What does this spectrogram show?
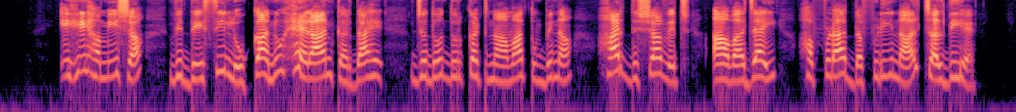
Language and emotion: Punjabi, surprised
